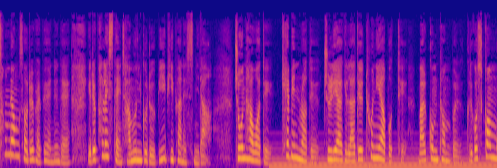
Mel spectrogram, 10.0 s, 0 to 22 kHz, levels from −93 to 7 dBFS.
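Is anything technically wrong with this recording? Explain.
Yes. From 5.38 s to the end of the clip at 9.96 s, mains hum sits under the speech. It's a steady low tone at 60 Hz, roughly 10 dB below the speech. A ground loop or a nearby transformer is letting the power line leak into the signal path. Unlike wind noise, which is broadband and shifts about, this hum holds one fixed pitch and doesn't change level.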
